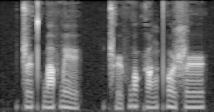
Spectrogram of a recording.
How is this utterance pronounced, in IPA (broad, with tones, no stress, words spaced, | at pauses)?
ʈ͡ʂɻ̩˧˥t̪ʰwä˧˥fwe˥˩ɪ̯ | ʈ͡ʂʰɻ̩˨˩fwɔ˥ kɑ˧˥ŋpʰo˥˩ʊ̯ ʂɻ̩˥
